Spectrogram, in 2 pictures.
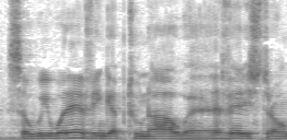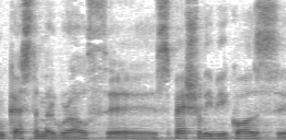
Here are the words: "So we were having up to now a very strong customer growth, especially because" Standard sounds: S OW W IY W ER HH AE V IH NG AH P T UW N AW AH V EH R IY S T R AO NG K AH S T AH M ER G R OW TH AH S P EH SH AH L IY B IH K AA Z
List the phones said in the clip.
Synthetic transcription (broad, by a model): S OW W IY W ER HH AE V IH NG AH P T UW N AW AH V EH R IY S T R AO NG K AH S T AH M ER G R OW TH S P EH SH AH L IY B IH K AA Z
